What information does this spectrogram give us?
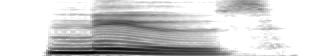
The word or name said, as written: news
